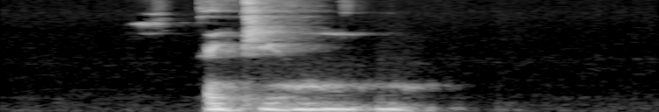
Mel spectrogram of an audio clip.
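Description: An elderly woman speaks briefly and calmly over an online call.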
